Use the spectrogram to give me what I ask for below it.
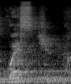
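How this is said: It is pronounced like the English word. The speaker calls it wrong. "No se vayan a confundir con el inglés, no es question"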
